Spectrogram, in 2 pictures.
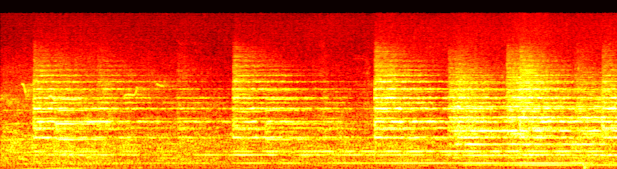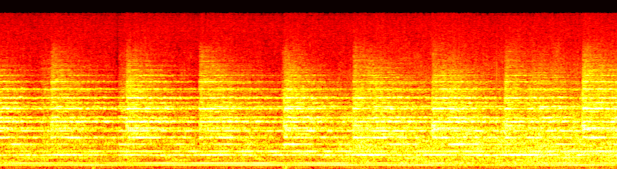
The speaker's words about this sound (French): Les cloches de toutes les églises sonnent.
